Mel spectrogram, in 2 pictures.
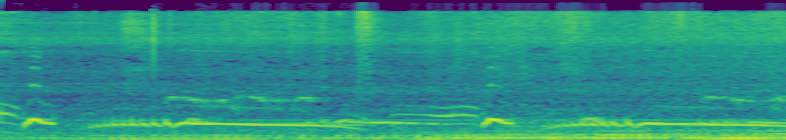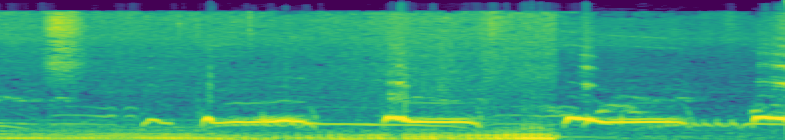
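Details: Cuhu dove crossed from a white albino puter and a puter pelung, in a tutor recording, delivering a long, almost continuous string of rolling coos with rising and falling tone over a noticeable low rumbling background.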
